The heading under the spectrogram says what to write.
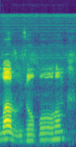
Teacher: را ساکن سے پہلے زبر ہے، را کو موٹا کریں گے، زا میں سیٹی کی آواز پیدا کریں گے.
